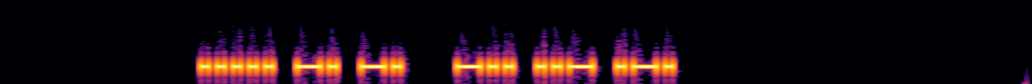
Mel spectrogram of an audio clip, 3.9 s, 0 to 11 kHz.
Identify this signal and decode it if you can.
Morse code, heard as a keyed tone, about 40 wpm, 690 Hz. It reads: 5NN DUR
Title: Ontario QSO Party Exchange 40wpm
